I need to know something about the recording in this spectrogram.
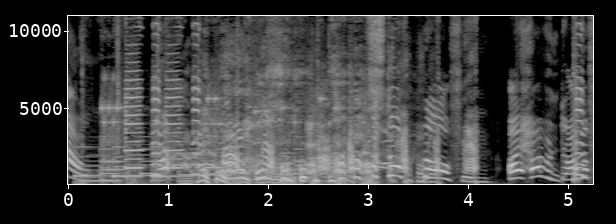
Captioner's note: toots horn; all laugh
